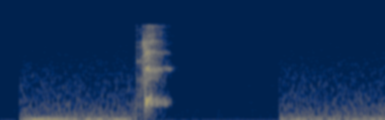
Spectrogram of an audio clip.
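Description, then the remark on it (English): A single sharp hiccup pops out, a brief gulping catch in the throat over low background hiss, followed by a short silence. “I might have the hiccups.”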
